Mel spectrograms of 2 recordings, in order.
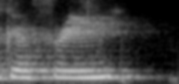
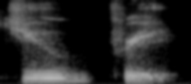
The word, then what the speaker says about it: Giuffre: hi dr goofy how are you i'm good i'm good i'll i'll teach you how to pronounce my name it's jew and then free and then f-r-e-e jew free jew free oh i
